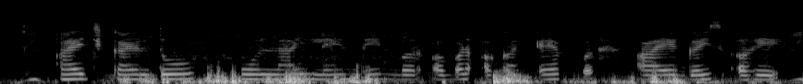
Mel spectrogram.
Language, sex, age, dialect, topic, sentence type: Chhattisgarhi, female, 18-24, Northern/Bhandar, banking, statement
